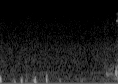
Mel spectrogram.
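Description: Near silence, with a few faint, soft low thumps in the first second.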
